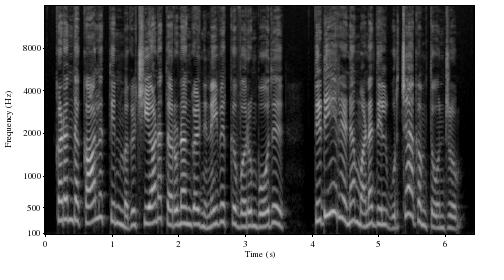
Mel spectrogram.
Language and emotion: Tamil, happy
